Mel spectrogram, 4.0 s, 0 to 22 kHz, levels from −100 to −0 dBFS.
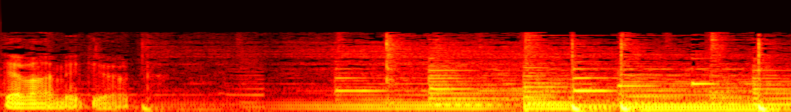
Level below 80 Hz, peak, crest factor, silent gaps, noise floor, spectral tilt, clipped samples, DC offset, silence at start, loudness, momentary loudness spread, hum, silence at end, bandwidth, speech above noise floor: -30 dBFS; -6 dBFS; 18 dB; none; -47 dBFS; -7 dB/octave; under 0.1%; under 0.1%; 0 s; -25 LUFS; 18 LU; none; 0 s; 8 kHz; 20 dB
